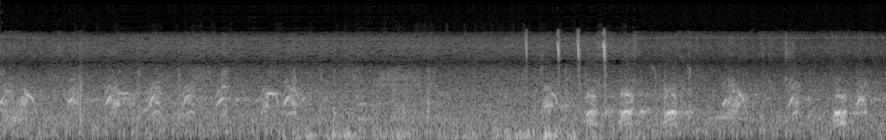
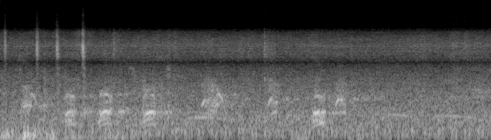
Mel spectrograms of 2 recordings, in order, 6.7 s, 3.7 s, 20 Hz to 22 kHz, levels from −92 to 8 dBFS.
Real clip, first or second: first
